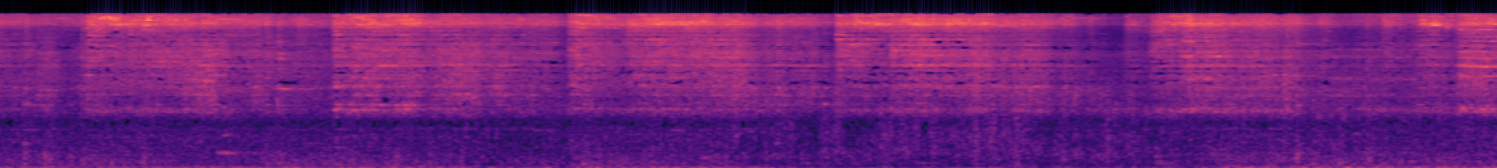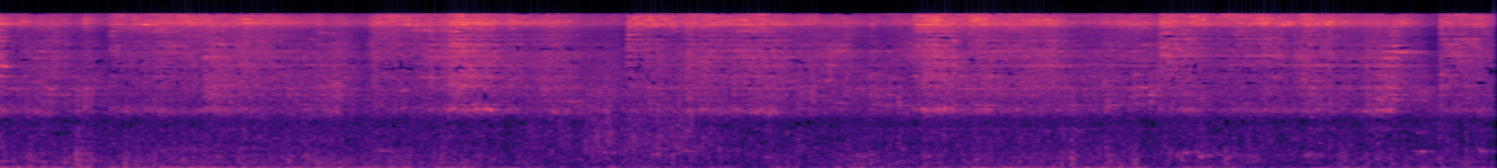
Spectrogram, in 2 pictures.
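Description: Covered hopper cars of a Union Pacific grain train rolling past, steel wheels squealing high on the rails over a steady deep rumble.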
